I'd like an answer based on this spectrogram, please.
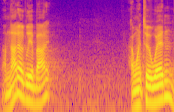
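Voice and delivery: normal talking voice

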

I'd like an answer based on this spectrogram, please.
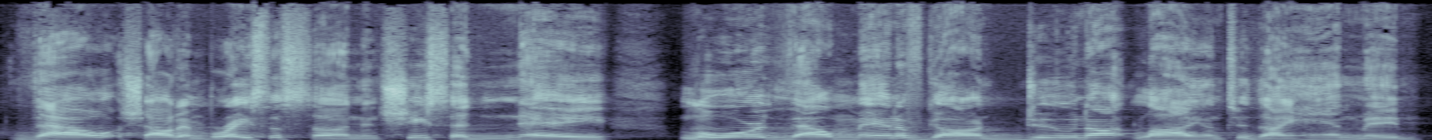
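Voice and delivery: ordinary delivery

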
